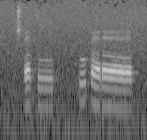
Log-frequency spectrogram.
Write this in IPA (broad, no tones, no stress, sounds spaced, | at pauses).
t͡ʃʼ ɛ t u | p u p ɛː ɾ ɛː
